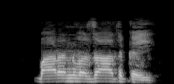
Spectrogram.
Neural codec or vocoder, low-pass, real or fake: none; 9.9 kHz; real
